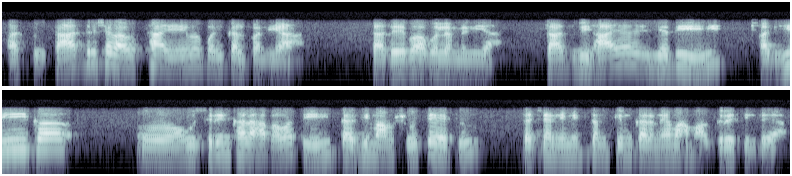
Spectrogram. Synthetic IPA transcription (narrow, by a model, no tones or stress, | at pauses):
ɐst̪ut̪aːd̪ɾiɕɐʋjɐʋɐst̪ʰaːjeːʋɐpɐɾikɐlpɐnjaː | t̪ad̪eːʋɐɐbɐlɐmɐnja | t̪ad̪ʋiɦaːjɐjɐd̪i | ɐd̪ʱikɐ | usɾiŋkʰɐlɐɦɐbʱɐʋɐt̪it̪ɐɾɦiːmaːmʃuːt̪et̪u | t̪ɐsjanimit̪ːɐmkimkɐɾɳjamɐɦɐmɐɡɾeːsint̪ɐjaː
